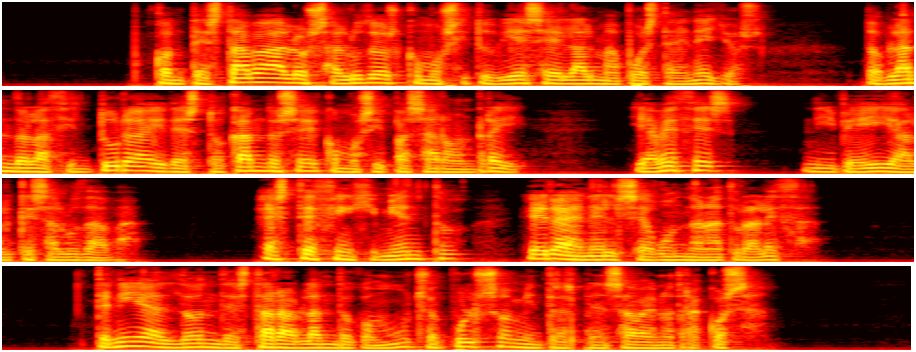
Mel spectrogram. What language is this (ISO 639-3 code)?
spa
